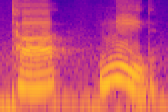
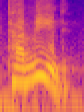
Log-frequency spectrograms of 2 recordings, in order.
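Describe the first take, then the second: First: The word is broken by a pause between syllables. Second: The word is said smoothly without a break. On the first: "You can separate into ta and mid" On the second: "the examples are the word tamid"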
